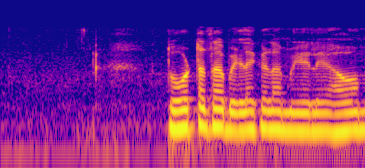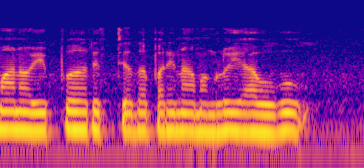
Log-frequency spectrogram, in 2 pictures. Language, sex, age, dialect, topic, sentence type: Kannada, male, 18-24, Coastal/Dakshin, agriculture, question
